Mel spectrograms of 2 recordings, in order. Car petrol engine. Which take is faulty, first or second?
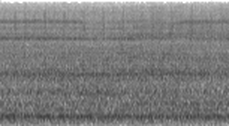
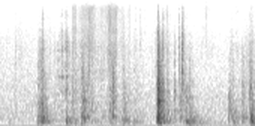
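second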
